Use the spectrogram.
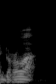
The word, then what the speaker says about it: droit: Nah, kalau di Prancis, hukum tata negara itu dikenal dengan istilah droit constitutionnel. Tulisannya droit, tapi kita membacanya droit. Ya. Nah, jangan Prancis itu OI dibaca OA.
